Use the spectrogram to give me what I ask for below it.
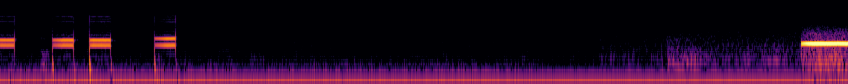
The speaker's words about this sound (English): Please re-enter your PIN now. Re-enter the PIN now.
